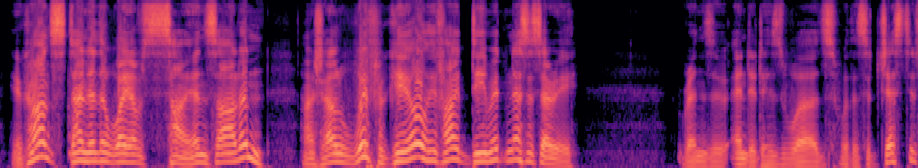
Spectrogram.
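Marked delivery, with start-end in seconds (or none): 0.1-5.8 loud, much higher arrogant retort; defiant. A narrator's reading. Scientist insisting he will whip the slave, loud arrogant defiance. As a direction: lecture him with contempt. Scientist defies captain's orders.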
